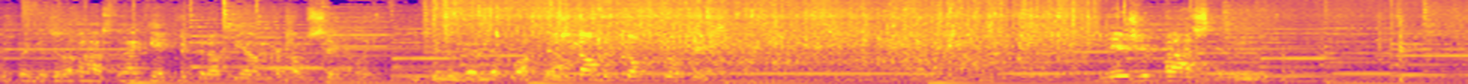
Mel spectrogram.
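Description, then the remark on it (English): Pasta cooking water is dumped into a laundry bag, pouring out in a steady gushing splash for several seconds, then tapering off, with people talking before and after and a low hum running underneath. “Joey's going to dump the water right into here.”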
